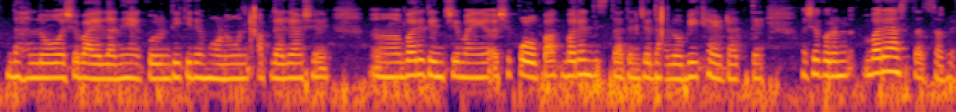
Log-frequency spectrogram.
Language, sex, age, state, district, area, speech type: Goan Konkani, female, 30-45, Goa, Quepem, rural, spontaneous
